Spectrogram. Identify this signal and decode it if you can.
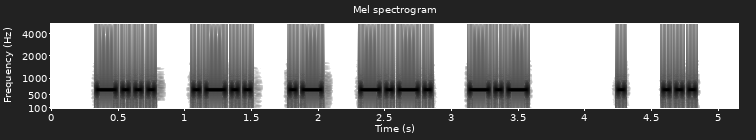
Morse code, heard as a keyed tone, about 25 wpm, spaced as for 18 wpm, 650 Hz. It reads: BLACK ES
